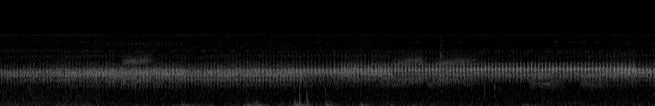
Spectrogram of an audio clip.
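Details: A frog and toad chorus in nature: unbroken overlapping trills forming a steady drone, with a few higher rising notes standing out.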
